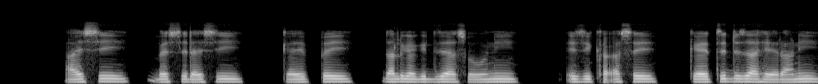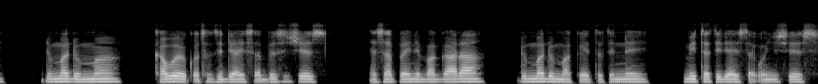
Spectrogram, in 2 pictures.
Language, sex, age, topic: Gamo, male, 18-24, government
